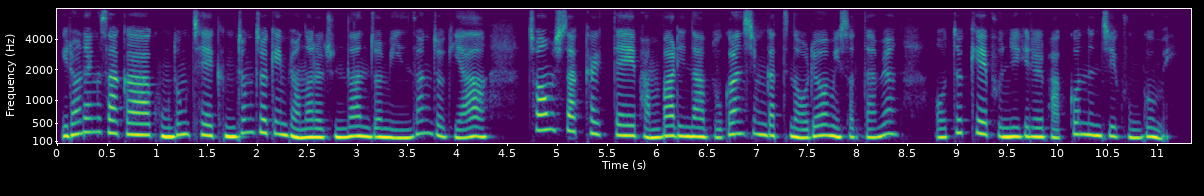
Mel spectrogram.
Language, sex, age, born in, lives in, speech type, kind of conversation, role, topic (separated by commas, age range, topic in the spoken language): Korean, female, 30-34, South Korea, United States, read, expert-assistant, asker, 왜 어떤 언어들은 시간이 지나면서 사라지는 반면, 어떤 언어들은 살아남을까요?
